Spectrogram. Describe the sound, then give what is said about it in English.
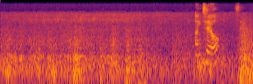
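A loud, steady downpour hisses throughout while deep thunder rumbles and rolls. Near the end, a brief wavering, voice-like tone rises over the storm. “It's a really loud storm.”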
